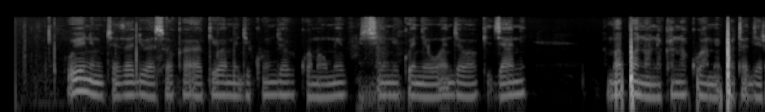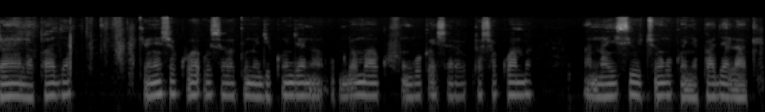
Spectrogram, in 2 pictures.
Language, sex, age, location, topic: Swahili, male, 18-24, Nairobi, health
